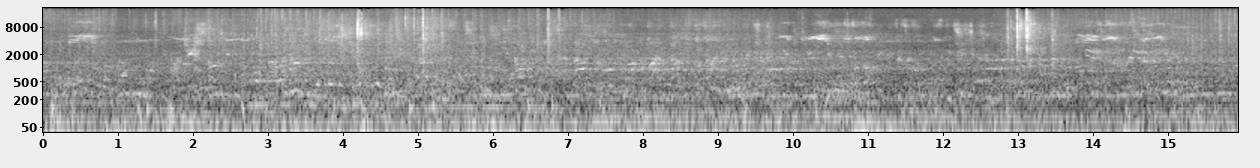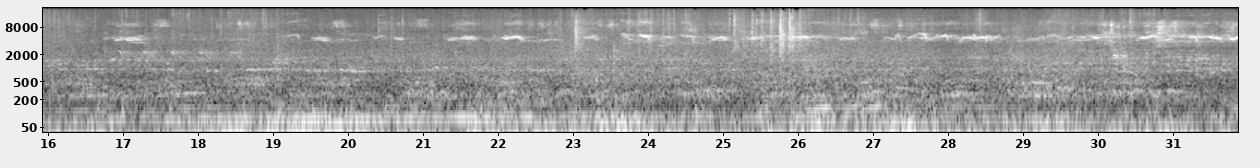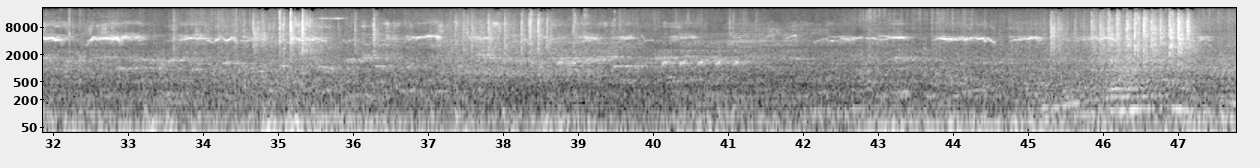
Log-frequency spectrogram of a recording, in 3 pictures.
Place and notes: Daniela Keszycki bridge, Srem - under the bridge
recording under the bridge between massive concrete pillars. plenty of piegons living there. you can hear their chirps and wing flaps bouncing of the sides of the pillars. at one point one of the birds drops a big piece of bread into the river. it's a busy part of town so there are a lot of sounds of traffic on the bridge. a group of teenagers walking on the bridge listening to hiphop on a portable speaker. The way the music reverberated under the bridge is vey interesting. (Roland R-07 internal mics)
Śrem, Poland, 1 September 2018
